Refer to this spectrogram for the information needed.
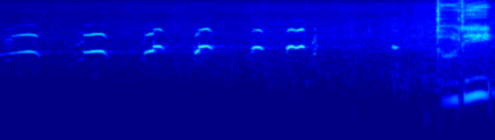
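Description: A series of short, repeated calls from white birds rings out at a steady pace, clear, followed by a louder, lower honking call at the end over faint background ambience, at the sea at sunset.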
